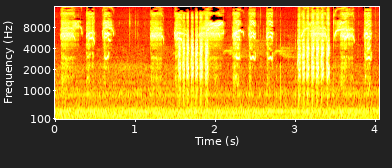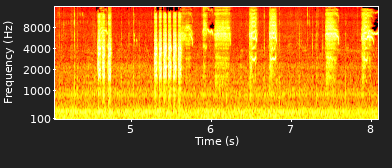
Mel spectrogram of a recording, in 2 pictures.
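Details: Japanese tit young, the two left in the nest box, energetically begging for food: high hissy cheeps alternating with long, loud, grating buzzy rasps, some sweeping thin squeals between.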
